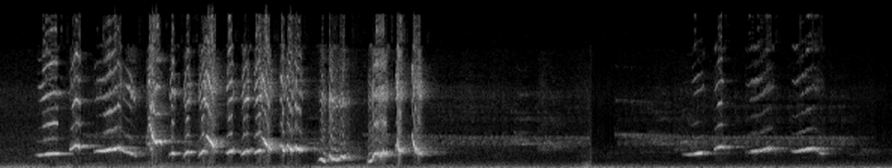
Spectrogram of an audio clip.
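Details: White-rumped shama in energetic song, used to draw other shamas into singing. A dense run of looping whistles, clicks and harsh notes, then a steady high whistle and a few softer fluted phrases.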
